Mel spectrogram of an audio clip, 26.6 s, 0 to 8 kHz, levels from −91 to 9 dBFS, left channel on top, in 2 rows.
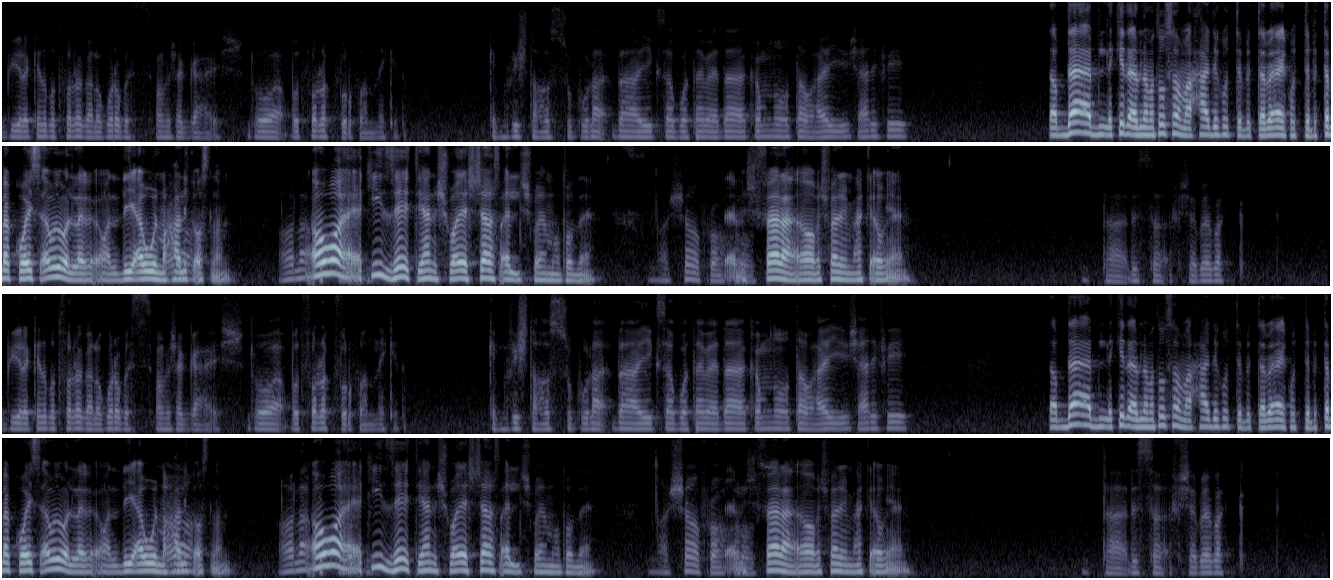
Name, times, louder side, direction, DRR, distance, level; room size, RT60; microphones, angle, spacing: voice 1, 0.0-4.0 4.9-9.1 14.9-15.3 16.1-16.4 16.7-16.9 19.8-21.0 24.3-25.6, right 2 dB, 65° right, 6.4 m, -44 dB
voice 2, 10.5-15.5 16.4-19.2 20.5-22.4, left 4 dB, 40° left, 0.6 m, -28 dB
head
